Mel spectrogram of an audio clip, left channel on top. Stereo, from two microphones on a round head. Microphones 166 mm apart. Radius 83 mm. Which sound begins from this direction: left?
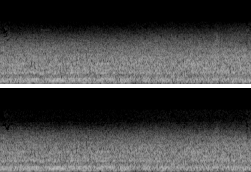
A vehicle, at 0.0 s.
